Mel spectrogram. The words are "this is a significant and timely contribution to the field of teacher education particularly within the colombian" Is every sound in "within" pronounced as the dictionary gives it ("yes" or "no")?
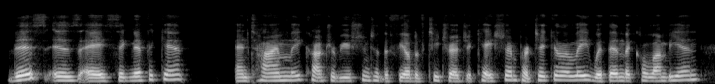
yes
